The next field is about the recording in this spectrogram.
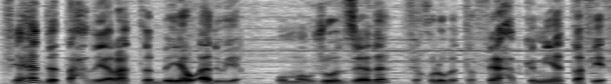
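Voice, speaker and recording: A man speaks with very wide pitch swings. Music plays in the background. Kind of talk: true crime storytelling narration. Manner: casual, conversational.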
